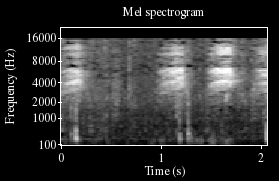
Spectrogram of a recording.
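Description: Footsteps of someone walking on a wet paved road, about two steps a second.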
